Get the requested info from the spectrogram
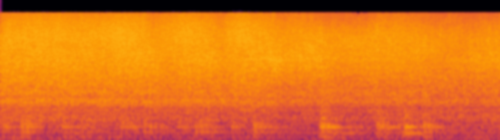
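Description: Onion, tomato and ginger-garlic masala paste with ground spices, hissing and sizzling steadily in hot oil in a pan just after water has been added, while a spatula stirs it.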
